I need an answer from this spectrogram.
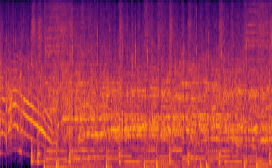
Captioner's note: audience cheers and applauds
